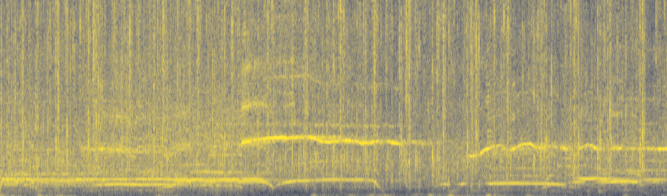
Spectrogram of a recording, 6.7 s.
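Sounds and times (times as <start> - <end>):
stadium crowd cheering: 0.0 - 6.6.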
